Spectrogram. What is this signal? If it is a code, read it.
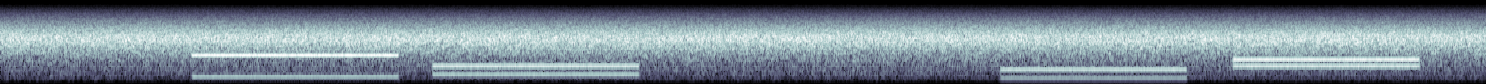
Aircraft SELCAL, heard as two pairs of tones, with radio hiss. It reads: CS-EL AJ-LQ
